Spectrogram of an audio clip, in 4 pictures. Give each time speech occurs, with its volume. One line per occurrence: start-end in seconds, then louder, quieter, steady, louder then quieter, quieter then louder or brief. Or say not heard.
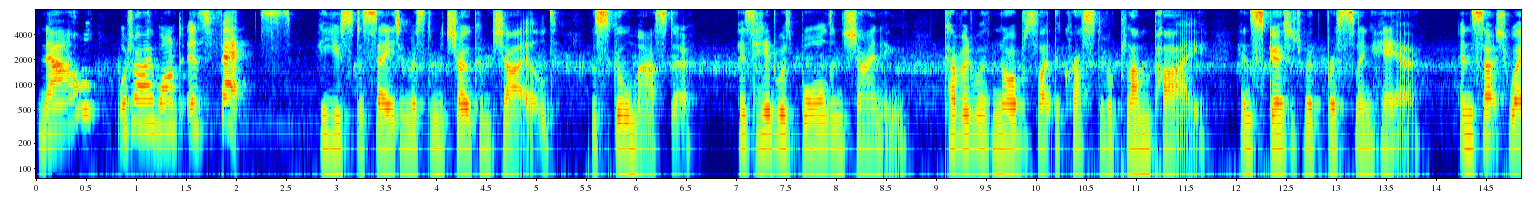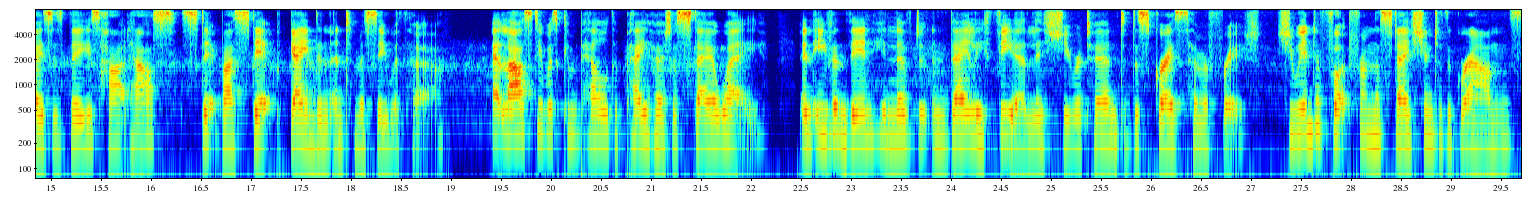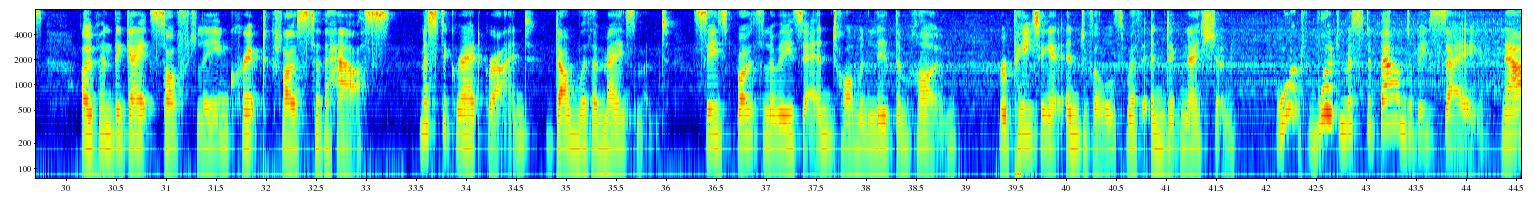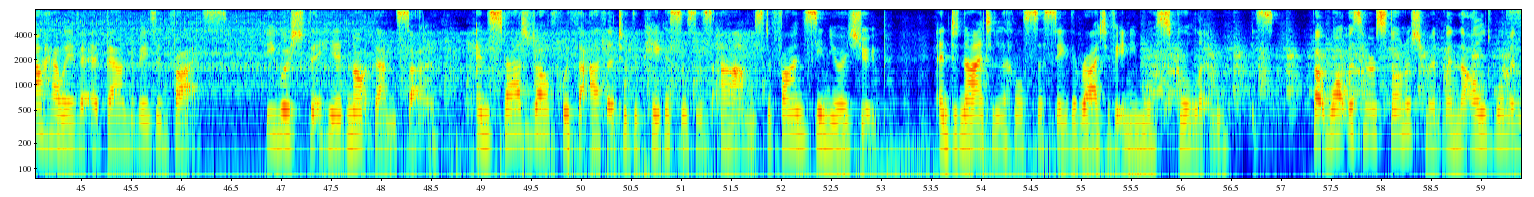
0.0-59.3 steady.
